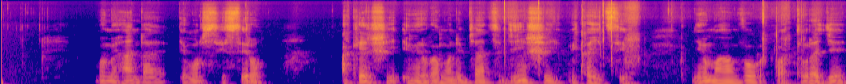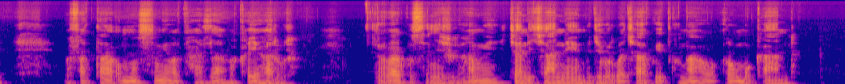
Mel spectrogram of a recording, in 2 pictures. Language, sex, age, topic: Kinyarwanda, female, 25-35, agriculture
